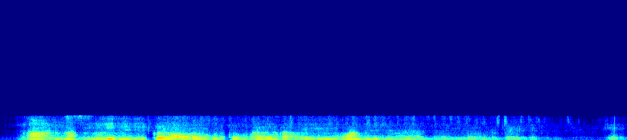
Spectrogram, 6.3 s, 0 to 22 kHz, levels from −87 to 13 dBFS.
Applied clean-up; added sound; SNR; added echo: neural separator model SepFormer WHAMR!.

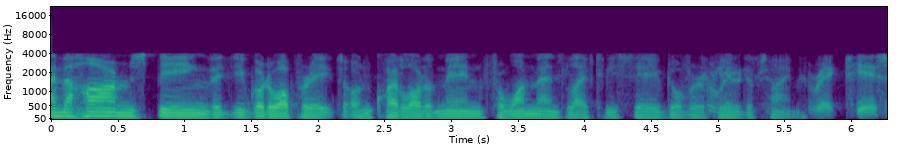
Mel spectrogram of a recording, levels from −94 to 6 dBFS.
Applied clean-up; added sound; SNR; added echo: none; none; none; none.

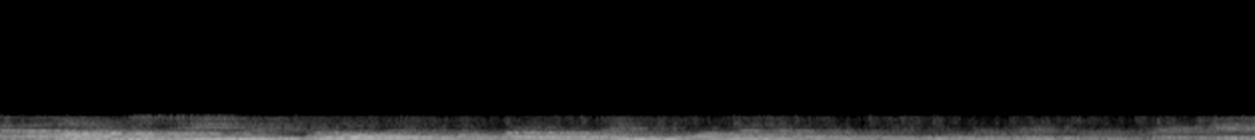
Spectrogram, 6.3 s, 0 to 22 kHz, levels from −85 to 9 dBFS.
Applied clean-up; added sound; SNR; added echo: neural separator model SepFormer DNS4.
